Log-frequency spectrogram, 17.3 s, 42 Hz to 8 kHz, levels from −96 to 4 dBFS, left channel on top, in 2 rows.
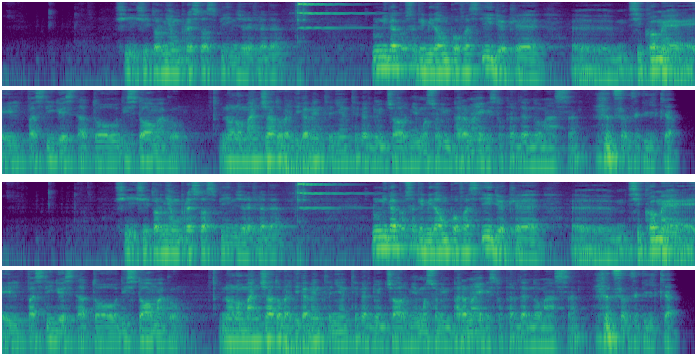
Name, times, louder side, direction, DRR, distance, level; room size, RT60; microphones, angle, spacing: voice 1, 1.4-17.0, right 1 dB, 45° right, 0.6 m, -31 dB
Bicycle, 3.6-5.0 13.3-13.4, left 1 dB, 10° right, 0.7 m, -24 dB
3.1 x 2.2 x 2.3 m
head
